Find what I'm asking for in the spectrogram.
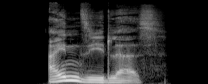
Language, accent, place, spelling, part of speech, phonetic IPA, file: German, Germany, Berlin, Einsiedlers, noun, [ˈaɪ̯nˌziːdlɐs], De-Einsiedlers.ogg
- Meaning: genitive singular of Einsiedler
